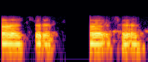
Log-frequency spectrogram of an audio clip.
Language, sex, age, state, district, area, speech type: Telugu, male, 30-45, Andhra Pradesh, Konaseema, rural, conversation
